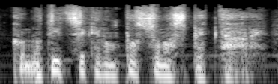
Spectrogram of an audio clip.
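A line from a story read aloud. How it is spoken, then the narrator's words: Exclamation at the door. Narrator (Italian): esclamò alla porta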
